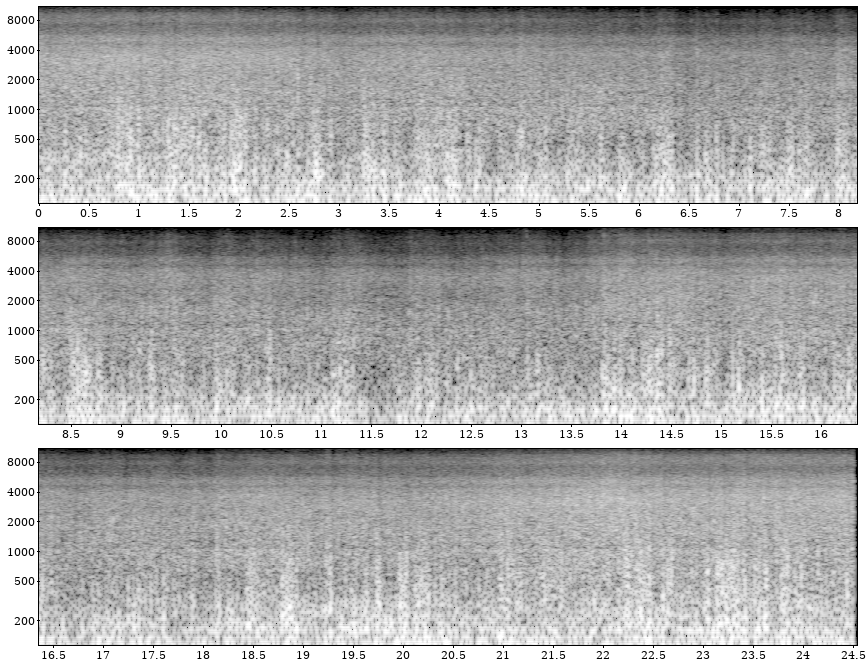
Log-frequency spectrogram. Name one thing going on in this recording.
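Tyres roll over the road.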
